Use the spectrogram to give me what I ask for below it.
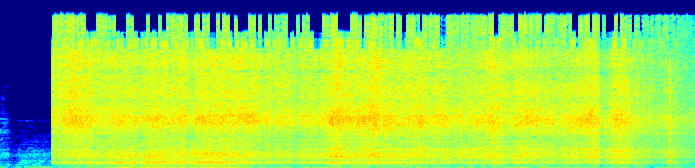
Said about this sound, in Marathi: आता त्याच कढईत आपण दूध टाकू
